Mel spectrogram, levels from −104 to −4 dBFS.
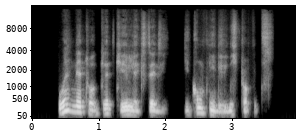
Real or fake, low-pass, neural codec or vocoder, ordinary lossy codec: fake; 14.4 kHz; autoencoder, 48 kHz, 32 numbers a frame, DAC-VAE, trained on Japanese speech; MP3, 96 kbps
